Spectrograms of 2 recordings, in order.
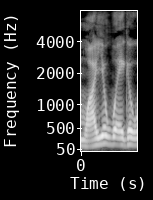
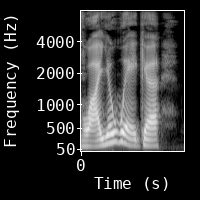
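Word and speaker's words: Weyauwega: They have the Wayawega cheese from Wayawega, Wisconsin, with the correct pronunciation of Wayawega on the package. That way, an Illinoisian like me can say Wayawega and sound great and get that smoked provolone.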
